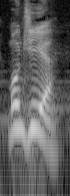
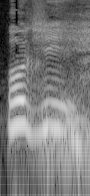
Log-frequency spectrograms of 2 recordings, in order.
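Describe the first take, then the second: First: It is said in a firm, determined way. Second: It is said in a sleepy, lazy way.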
